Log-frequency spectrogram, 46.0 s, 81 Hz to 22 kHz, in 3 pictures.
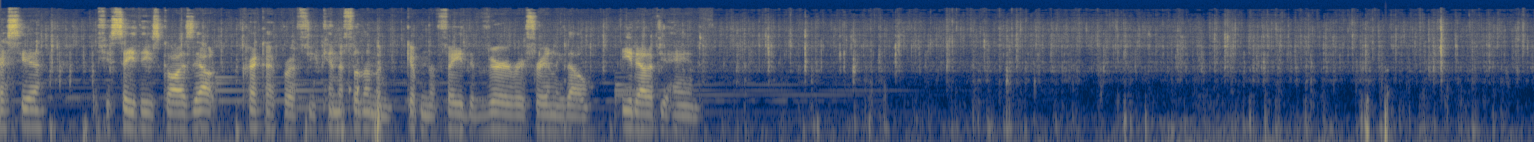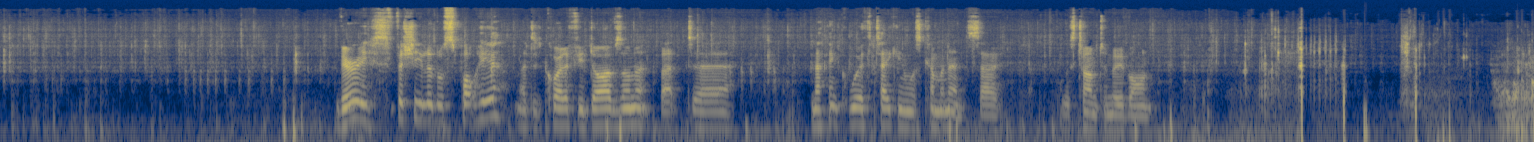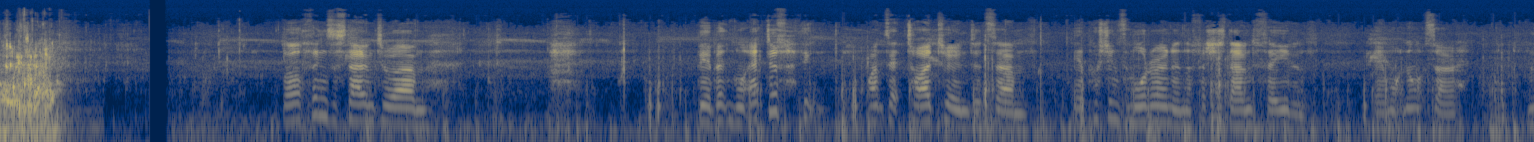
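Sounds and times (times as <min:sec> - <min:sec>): water splashing: 0:00.0 - 0:12.0, 0:22.8 - 0:32.2
underwater crackling and clicking: 0:00.0 - 0:33.5, 0:35.4 - 0:46.0
water gurgling and sloshing: 0:00.0 - 0:33.5
low underwater rumble: 0:20.3 - 0:33.0.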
